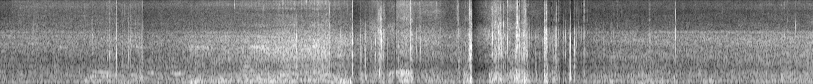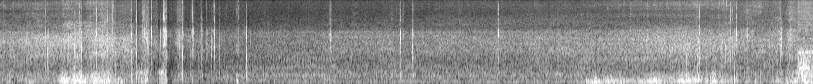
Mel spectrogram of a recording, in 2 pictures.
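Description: Wind gusting over the microphone, with crackling buffets and low rumbles, as a road racing bicycle and a car go by.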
